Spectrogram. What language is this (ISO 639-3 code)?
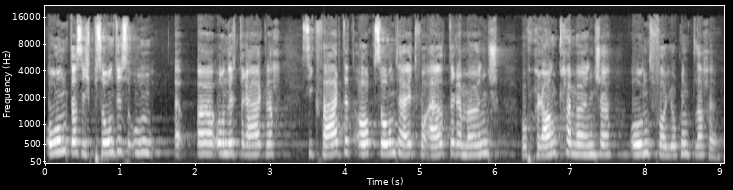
gsw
